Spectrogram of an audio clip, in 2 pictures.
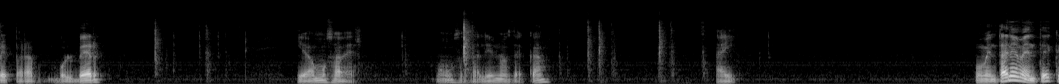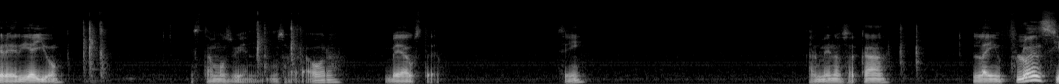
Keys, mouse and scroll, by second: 0.8 alt+r, 1.5-2.0 alt+scroll down 3, 2.0 scroll up 2, 2.4 scroll down 2, 3.0-5.5 shift+drag, 5.9 Tab, 7.2 ctrl+Tab, 8.6-9.0 ctrl+scroll down 3, 9.0-11.4 drag, 12.8 ctrl+Tab, 13.5 click, 14.4 r, 14.8 z, 20.8 Escape.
